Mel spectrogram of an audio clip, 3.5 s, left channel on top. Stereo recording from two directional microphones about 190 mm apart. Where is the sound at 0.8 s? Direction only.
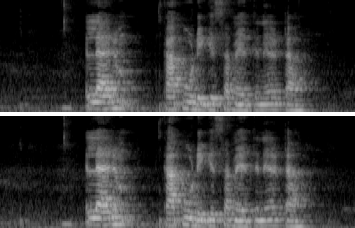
20° left (ahead or behind).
